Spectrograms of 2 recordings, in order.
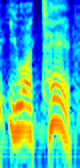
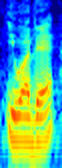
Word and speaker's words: Iwate: Iwate, as I said, is rock and hand, but a lot of T's become D sounds in local dialect here. And so Iwate might be pronounced by locals Iwade.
